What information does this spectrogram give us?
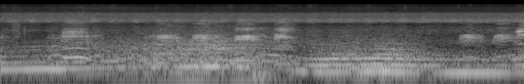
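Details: African geese kept in a backyard with other waterbirds: scattered short nasal honks, some doubled, rise out of a low rumbling background.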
